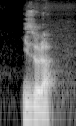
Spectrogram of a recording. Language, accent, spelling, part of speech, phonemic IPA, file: French, France, isolat, noun, /i.zɔ.la/, LL-Q150 (fra)-isolat.wav
- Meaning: isolate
